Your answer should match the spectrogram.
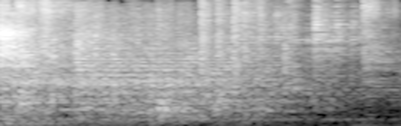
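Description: The tail of a cartoon crash sound effect dying away: a big wooden grandfather clock has just toppled and smashed, followed by a few small clinks of debris settling.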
